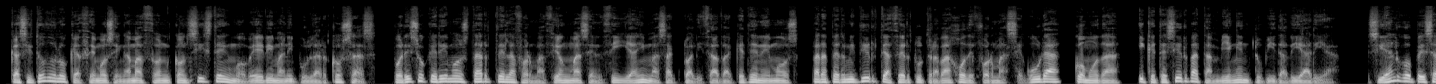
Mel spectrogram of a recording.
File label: Spanish Corporate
